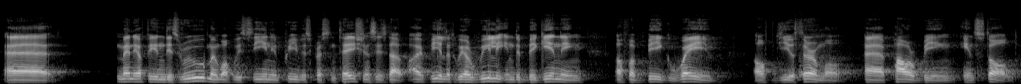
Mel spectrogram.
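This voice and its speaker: A man from northern Sweden with a Swedish accent, giving a conference presentation in a large hall in a conversational way with many "uh" pauses. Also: fairly low pitch, steady tone, a bit bright. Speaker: conference speaker.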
